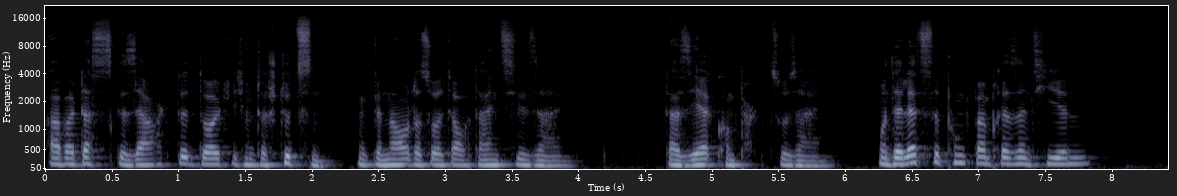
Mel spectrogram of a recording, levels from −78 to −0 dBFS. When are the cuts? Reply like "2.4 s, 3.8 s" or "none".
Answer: 2.2 s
